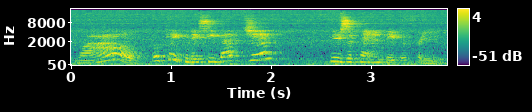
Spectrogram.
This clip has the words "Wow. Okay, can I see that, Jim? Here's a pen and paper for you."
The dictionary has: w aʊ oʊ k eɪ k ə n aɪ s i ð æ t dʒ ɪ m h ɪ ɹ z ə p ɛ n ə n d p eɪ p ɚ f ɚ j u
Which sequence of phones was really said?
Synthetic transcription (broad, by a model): w aʊ oʊ k eɪ k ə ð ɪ s i ð æ t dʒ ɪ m h ɪ ɹ z ə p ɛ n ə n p eɪ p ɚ f ɚ j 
